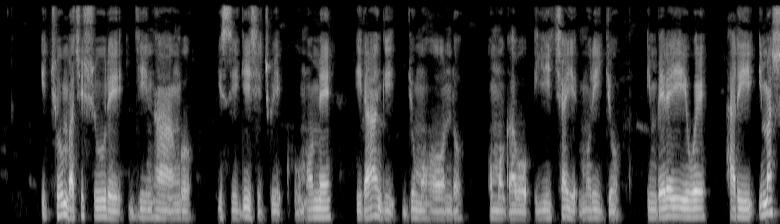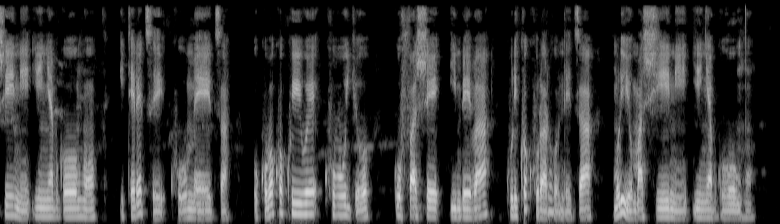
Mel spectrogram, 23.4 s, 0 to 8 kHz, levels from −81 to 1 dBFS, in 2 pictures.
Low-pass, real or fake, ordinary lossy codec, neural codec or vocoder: 7.2 kHz; fake; MP3, 48 kbps; vocoder, 44.1 kHz, 128 mel bands every 256 samples, BigVGAN v2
